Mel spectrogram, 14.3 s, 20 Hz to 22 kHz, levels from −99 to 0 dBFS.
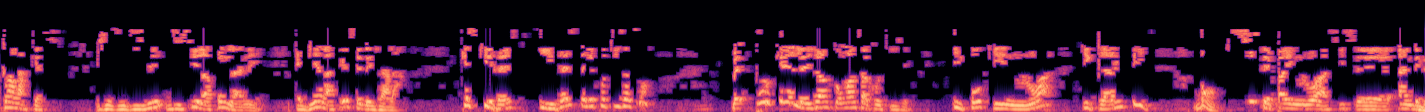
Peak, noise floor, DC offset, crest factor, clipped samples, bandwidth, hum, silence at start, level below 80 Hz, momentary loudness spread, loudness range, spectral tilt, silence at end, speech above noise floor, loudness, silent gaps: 0 dBFS; -40 dBFS; under 0.1%; 16 dB; under 0.1%; 8 kHz; none; 0 s; -44 dBFS; 10 LU; 2 LU; -4.5 dB/octave; 0 s; 24 dB; -15 LUFS; none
